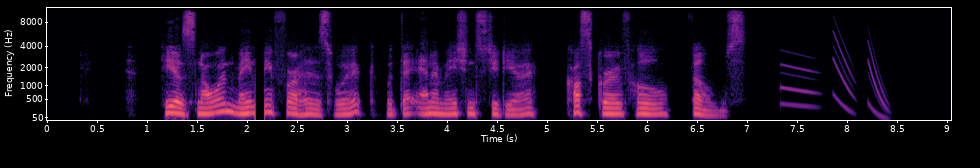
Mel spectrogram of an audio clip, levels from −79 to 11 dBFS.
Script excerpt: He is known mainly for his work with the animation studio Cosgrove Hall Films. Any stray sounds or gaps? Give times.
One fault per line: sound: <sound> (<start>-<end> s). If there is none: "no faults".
sound: dropout (2.1-2.2 s)
sound: chirp (7.3-8.5 s)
